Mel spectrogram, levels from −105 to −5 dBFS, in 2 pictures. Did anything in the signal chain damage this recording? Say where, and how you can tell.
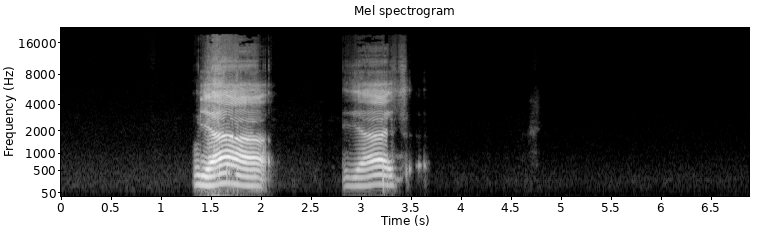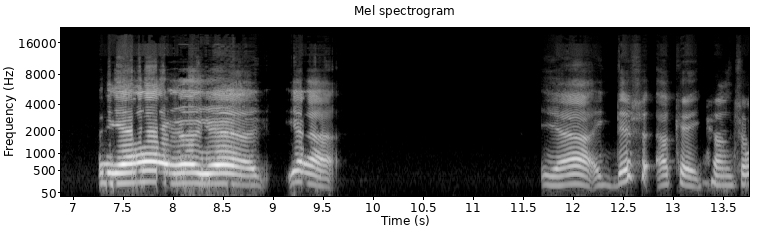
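Yes. From 1.46 to 1.78 s the loudest speech peaks have flattened tops and a harsh crackle, with a few percent of samples pinned at the converter's limit, driven about 7 dB past it. This is microphone overload, likely at the converter input. Codec distortion would smear across quieter passages too, but this crackle tracks only the peaks.

At 2.61, 7.59 and 8.61 s, speech and background fall together by about 5, 3 and 4 dB, each in one instant step that then holds. This is microphone volume stepped down, likely by call processing adjusting the device gain. A compressor would move smoothly and recover, not jump and stay down.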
